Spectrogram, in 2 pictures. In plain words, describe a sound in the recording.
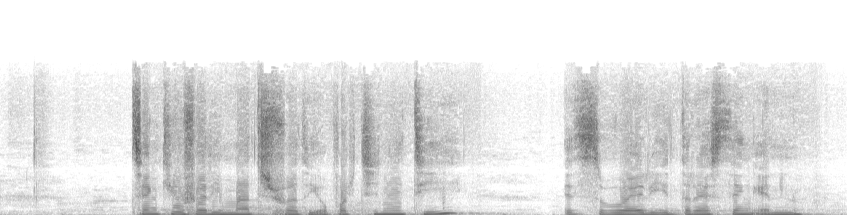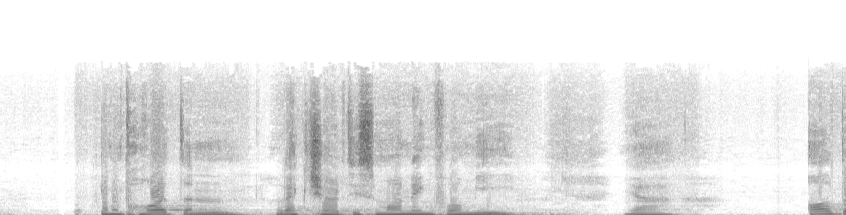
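A woman speaks calmly through a microphone.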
